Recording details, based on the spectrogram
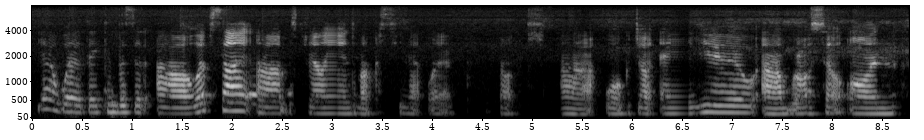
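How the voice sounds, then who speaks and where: A woman's voice: low-pitched, steady tone, a little slow, a little hiss or hum. A woman speaking as a guest in a conversational radio interview, with dull, muffled sound. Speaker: interview guest, advocacy organisation representative.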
